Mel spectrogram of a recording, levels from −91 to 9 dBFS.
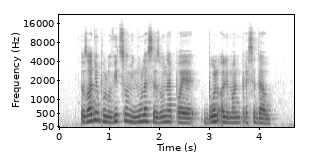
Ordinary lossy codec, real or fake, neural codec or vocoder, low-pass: none; real; none; 19.8 kHz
